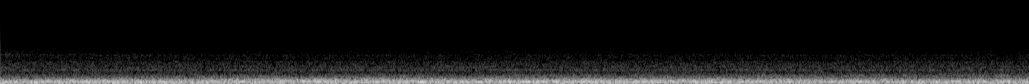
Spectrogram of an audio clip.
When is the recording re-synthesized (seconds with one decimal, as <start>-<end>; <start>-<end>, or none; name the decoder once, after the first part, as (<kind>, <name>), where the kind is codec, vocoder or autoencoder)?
0.0-4.8 (vocoder, BigVGAN v2); 5.4-10.3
